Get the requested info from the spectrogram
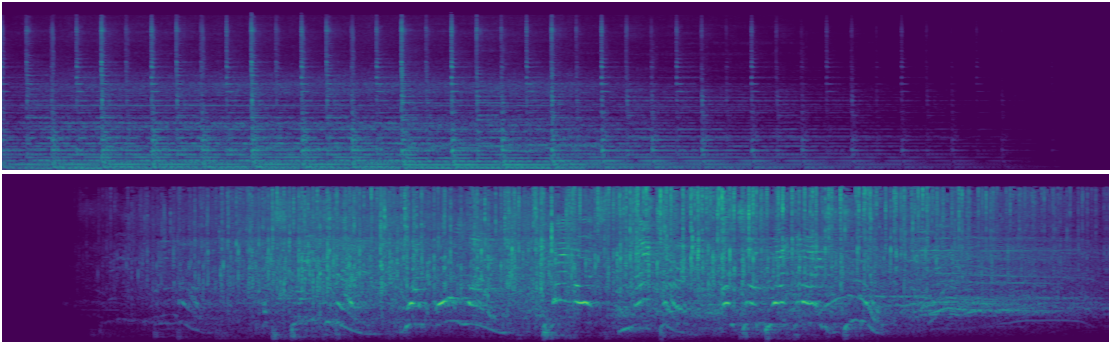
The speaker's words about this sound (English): That's the sound of rival protesters in Valletta on Monday night. One group represented the Black Lives Matter movement. The second held opposing views about whether African migrants should be allowed disembark on the islands.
